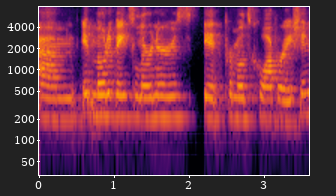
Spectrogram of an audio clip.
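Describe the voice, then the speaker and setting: Over noticeable background noise, a woman speaks at medium pitch with a monotone, flat intonation. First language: French. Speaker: elementary school teacher. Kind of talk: community workshop presentation. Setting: small room with a few parents.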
